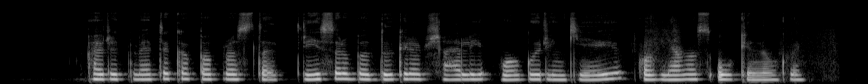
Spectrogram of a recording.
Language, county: Lithuanian, Vilnius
